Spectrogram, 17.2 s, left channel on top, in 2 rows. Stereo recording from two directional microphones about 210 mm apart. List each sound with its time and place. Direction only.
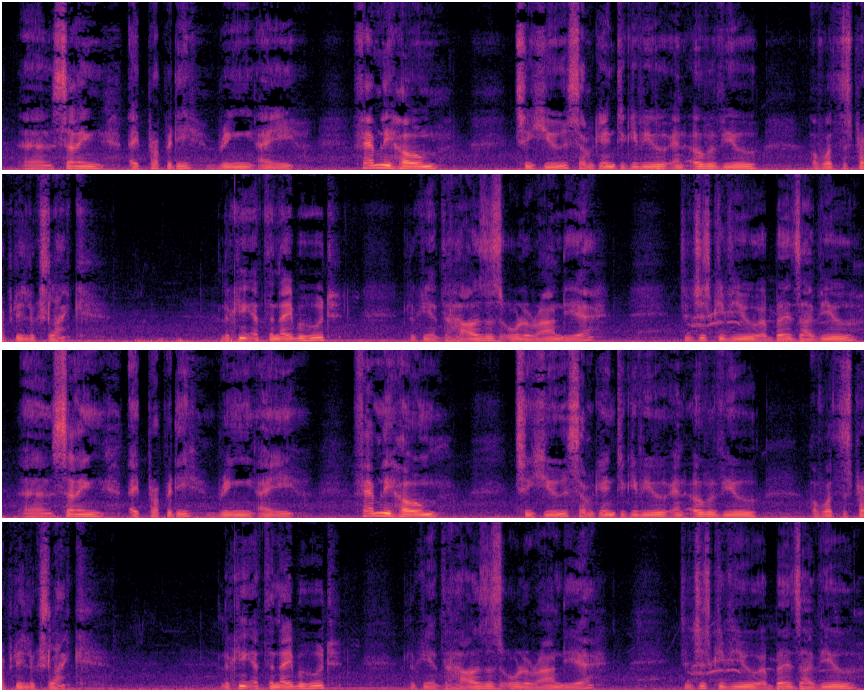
0.2 s speech: 15° right (ahead or behind)
10.8 s speech: centre (ahead or behind)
